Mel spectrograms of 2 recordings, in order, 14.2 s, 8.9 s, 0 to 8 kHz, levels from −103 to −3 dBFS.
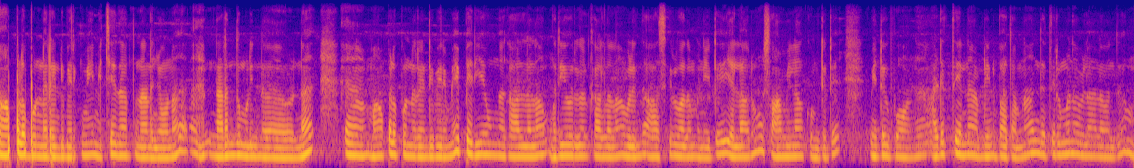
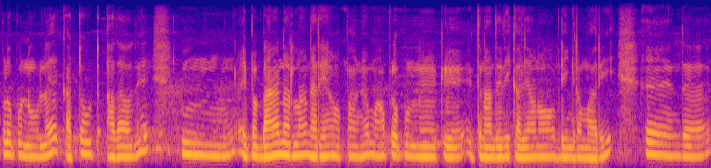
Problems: constant background noise, continuous background conversations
